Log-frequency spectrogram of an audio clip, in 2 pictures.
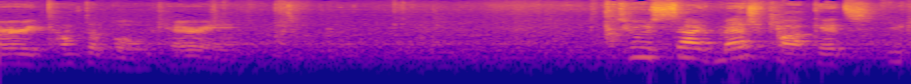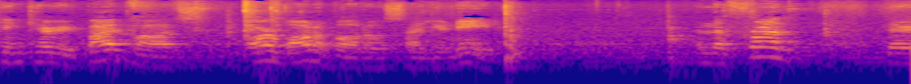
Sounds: speech

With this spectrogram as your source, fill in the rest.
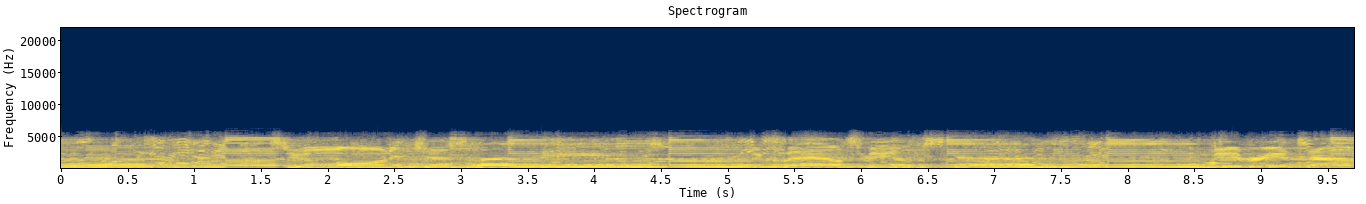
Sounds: male singing
music

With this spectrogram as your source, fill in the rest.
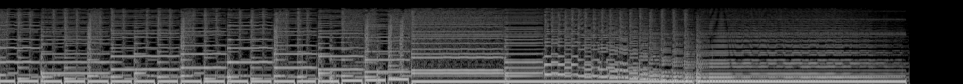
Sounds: music
soundtrack music

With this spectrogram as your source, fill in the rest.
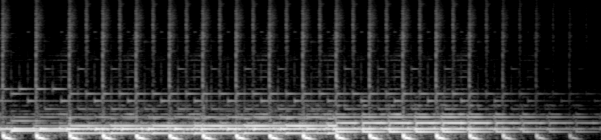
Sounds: music

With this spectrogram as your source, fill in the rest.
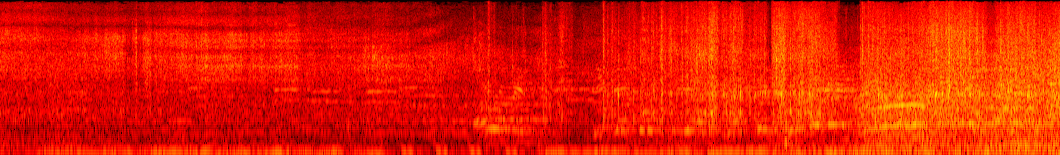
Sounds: skiing

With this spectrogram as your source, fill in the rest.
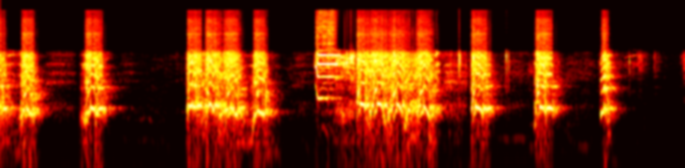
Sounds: bow-wow
yip

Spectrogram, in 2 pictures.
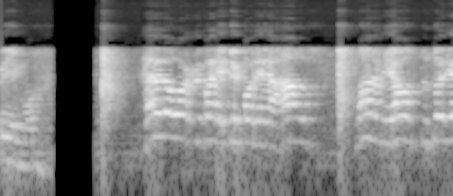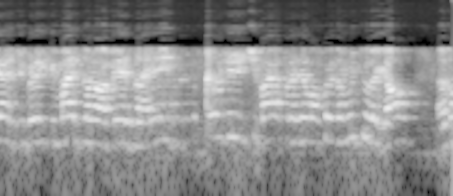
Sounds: speech

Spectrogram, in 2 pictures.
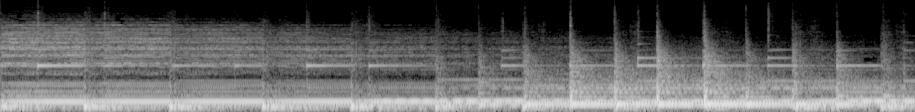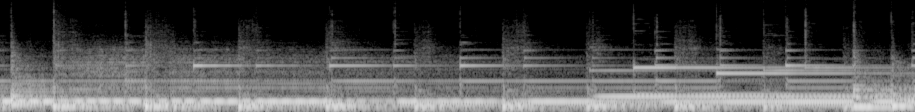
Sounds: percussion
musical instrument
music
drum
drum kit
cymbal

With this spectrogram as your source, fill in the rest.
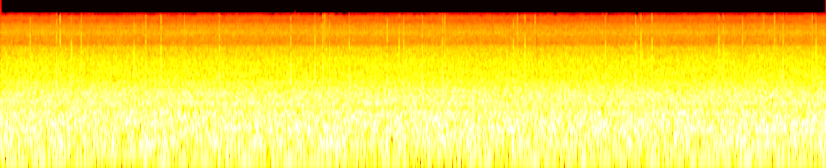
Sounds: outside, rural or natural

